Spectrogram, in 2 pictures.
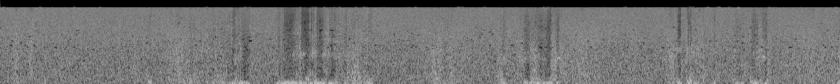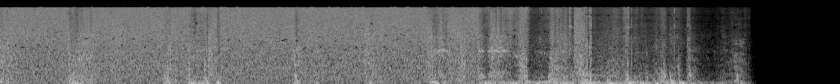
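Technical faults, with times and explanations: Throughout: samples built from the wrong bytes. Each sample has been put together from its bytes in the wrong way: off by one byte, in swapped order, or at the wrong alignment. The small, rapidly changing low-order bits end up as the most significant part of every value, so the real waveform is buried under loud, harsh broadband noise.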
